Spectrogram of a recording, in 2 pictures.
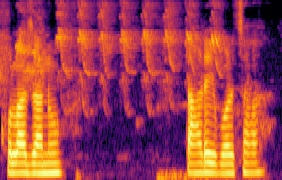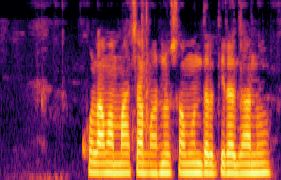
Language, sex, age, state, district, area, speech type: Nepali, male, 18-30, West Bengal, Alipurduar, urban, spontaneous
